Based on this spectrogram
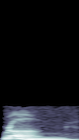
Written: wrung

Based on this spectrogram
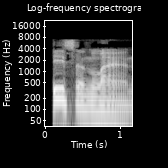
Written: Isenland

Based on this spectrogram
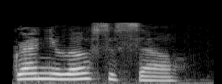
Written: granulosa cell

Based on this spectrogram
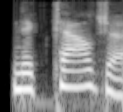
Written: nyctalgia

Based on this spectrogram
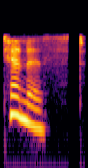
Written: tennist

